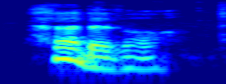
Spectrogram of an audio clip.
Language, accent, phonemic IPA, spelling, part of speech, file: English, Southern England, /ˈhɜːbɪvɔː(ɹ)/, herbivore, noun, LL-Q1860 (eng)-herbivore.wav
- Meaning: An organism that feeds chiefly on plants; an animal that feeds on herbage or vegetation as the main part of its diet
